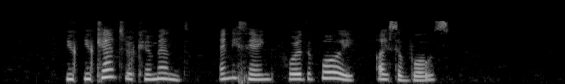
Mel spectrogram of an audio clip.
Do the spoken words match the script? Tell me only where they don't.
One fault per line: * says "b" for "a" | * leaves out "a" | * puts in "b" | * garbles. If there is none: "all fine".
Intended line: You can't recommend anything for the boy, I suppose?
* puts in "you"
